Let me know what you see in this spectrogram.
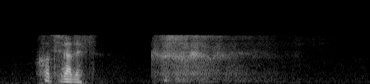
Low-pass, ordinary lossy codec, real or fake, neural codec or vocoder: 7.2 kHz; AAC, 16 kbps; fake; codec, 16 kHz in and 24 kHz out, 0.6 kbps, FocalCodec, streaming, 4096 codes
